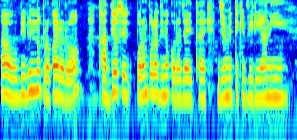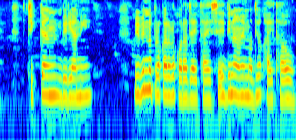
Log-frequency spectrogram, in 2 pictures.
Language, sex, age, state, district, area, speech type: Odia, female, 18-30, Odisha, Rayagada, rural, spontaneous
